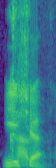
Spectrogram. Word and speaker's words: Isha: Ishi ka, Isha.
